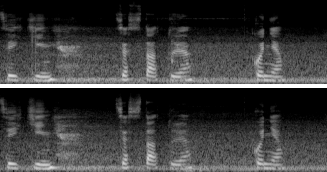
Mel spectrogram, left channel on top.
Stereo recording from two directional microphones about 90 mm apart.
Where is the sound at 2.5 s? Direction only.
5° left (ahead or behind).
